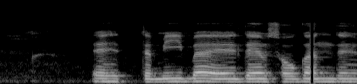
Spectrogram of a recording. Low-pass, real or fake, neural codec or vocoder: 7.2 kHz; real; none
